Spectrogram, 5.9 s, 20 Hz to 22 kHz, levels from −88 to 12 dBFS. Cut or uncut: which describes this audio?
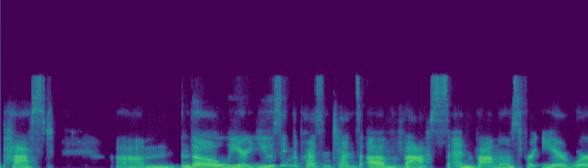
cut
